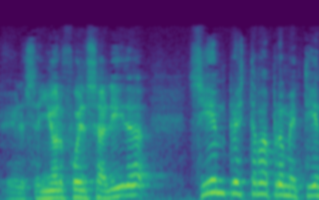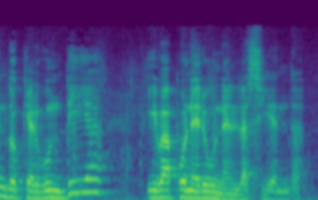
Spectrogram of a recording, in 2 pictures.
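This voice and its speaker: Husky, simple peasant man. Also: a little high, big pitch swings, moderate pace, a bit bright, full character voice. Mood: artless, frank. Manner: artless, folksy. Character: simple, unschooled peasant, artless and frank. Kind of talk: courtroom radio drama acting.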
